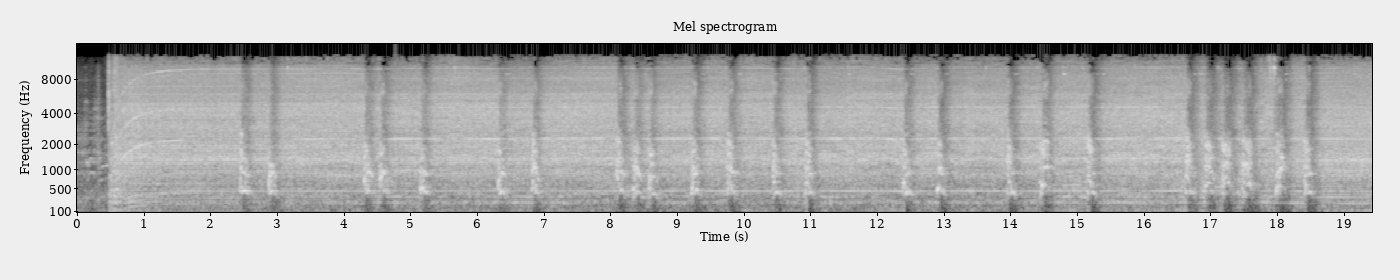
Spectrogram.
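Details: Coco, a pet dog, barking non-stop at a running vacuum cleaner indoors; sharp barks come in quick bursts and irregular runs over a loud, steady roar of the vacuum's motor.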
